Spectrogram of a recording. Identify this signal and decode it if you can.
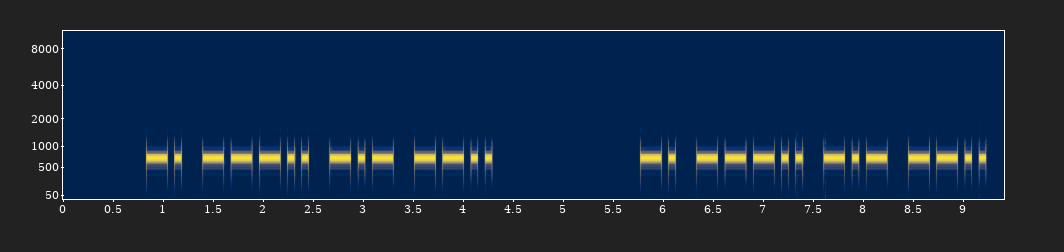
Morse code, heard as a keyed tone, about 17 wpm, 700 Hz. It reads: N8KZ N8KZ
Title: USA Call Signs - 4 Characters - Repeated 2x - 17wpm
